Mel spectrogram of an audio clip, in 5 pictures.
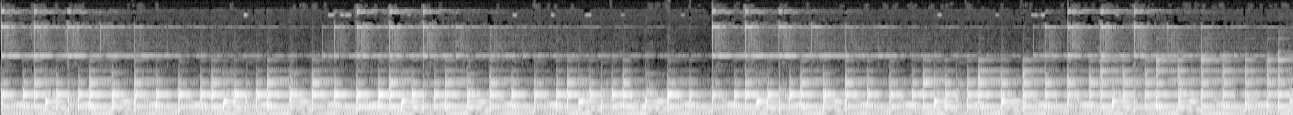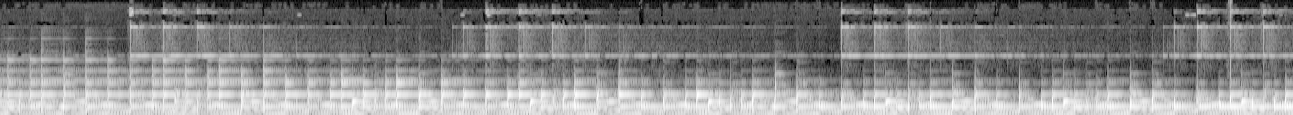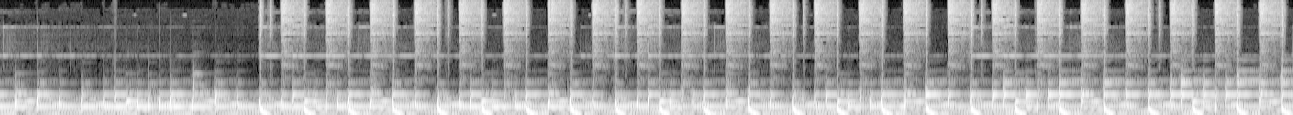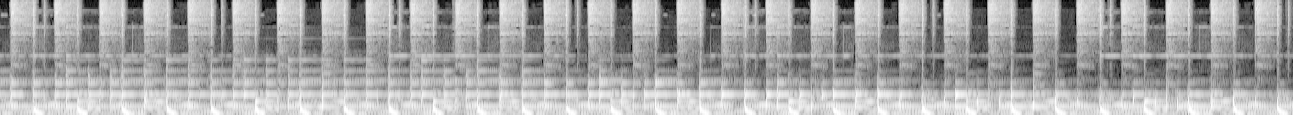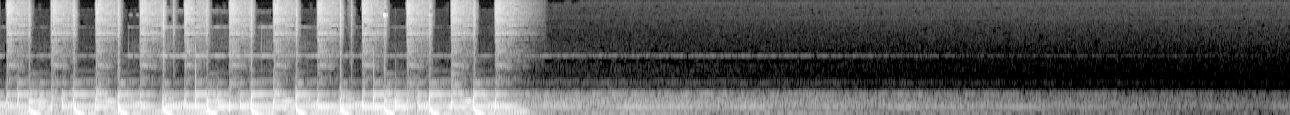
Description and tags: Filtered Bells with drums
